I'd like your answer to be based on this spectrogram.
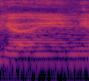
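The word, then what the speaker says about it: Gillan: And Nebula, like, first off, Karen, how do you say, Gillian? – Karen Gillian, yeah.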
